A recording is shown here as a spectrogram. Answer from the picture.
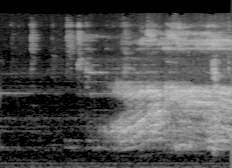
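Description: Quiet for about a second, then a man's voice in Japanese shouting a name loudly and holding it, over soft background music: dubbed-over television drama dialogue.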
